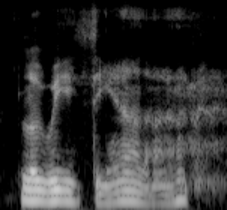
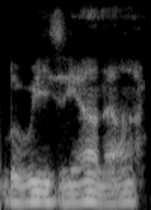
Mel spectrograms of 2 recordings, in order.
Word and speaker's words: Louisiana: Now, for those who live outside of Louisiana, you pronounce it Louisiana, but if you live inside, it's Louisiana.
